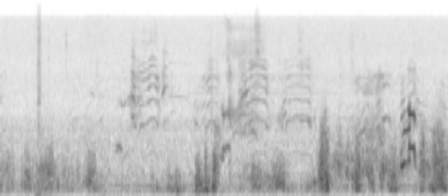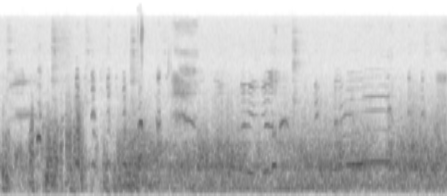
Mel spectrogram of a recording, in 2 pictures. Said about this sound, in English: Seagulls are bastards.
